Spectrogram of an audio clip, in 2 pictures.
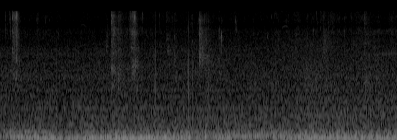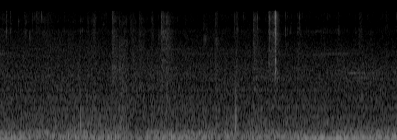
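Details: Low steady traffic rumble fills the recording, broken by scattered soft clicks and knocks, with no animal voice.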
